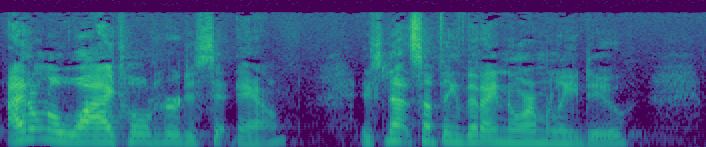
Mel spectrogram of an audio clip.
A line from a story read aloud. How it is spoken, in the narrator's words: she says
